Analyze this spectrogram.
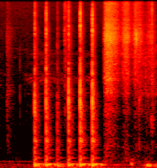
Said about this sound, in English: He opens the door. Ear. He opens the door. Okay, what do you want to do? The ear? Does your door creak? I don't know. I mean, it is pretty new. You got a fucked up door.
